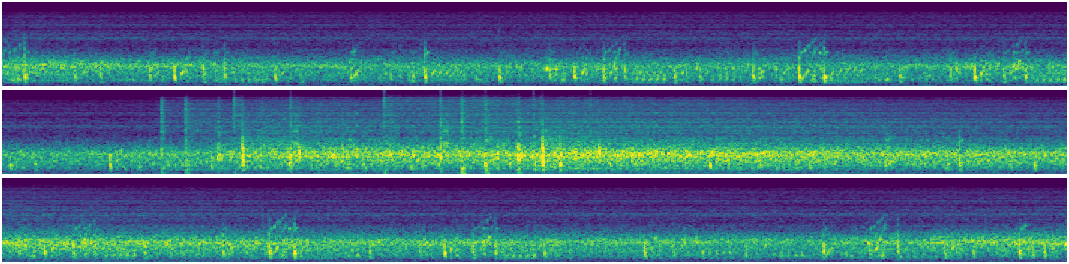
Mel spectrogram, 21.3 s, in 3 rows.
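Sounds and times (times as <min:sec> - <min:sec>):
interference: 0:00.0 - 0:12.0, 0:13.0 - 0:18.9, 0:19.6 - 0:21.2.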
